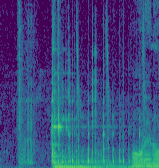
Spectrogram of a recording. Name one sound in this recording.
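A golf club taps a ball.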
